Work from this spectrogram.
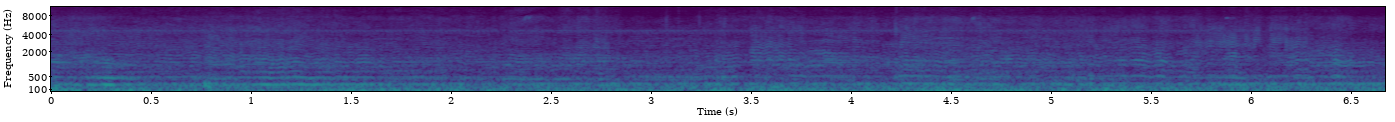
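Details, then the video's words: At a new backyard hive, honey bees come and go from the yellow box, their wings producing a full, rich drone that swells and dips slightly while staying steady and low. "BUSY BEE HIVE AMBIENCE"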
